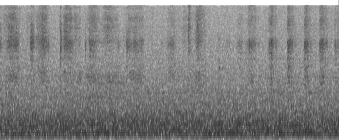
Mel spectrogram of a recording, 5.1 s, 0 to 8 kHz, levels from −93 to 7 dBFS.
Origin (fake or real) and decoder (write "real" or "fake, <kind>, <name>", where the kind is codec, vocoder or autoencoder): real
